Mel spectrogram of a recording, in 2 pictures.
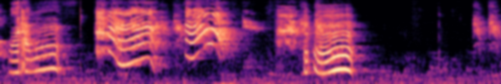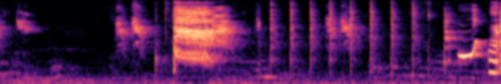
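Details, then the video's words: Talking pet parrot, reputed to say "mitthu mitthu" and "mummy", giving a quick series of loud dipping, word-like syllables, a harsh noisy burst, then a rapid train of sharp clicks or taps. "Talking parrot - Mitthu mitthu - Mummy Bolne Wala Tota"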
